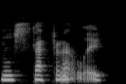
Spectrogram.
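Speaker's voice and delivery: hushed whisper. Player character replying to a companion's whispered order, whispering. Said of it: "I'll whisper back".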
